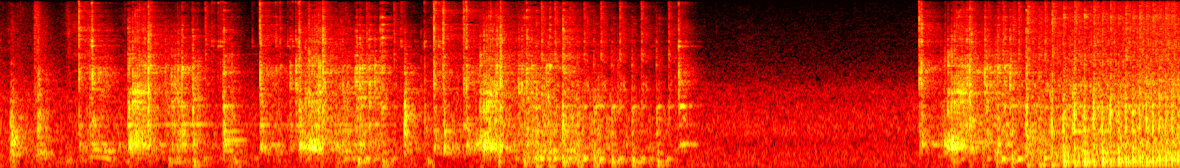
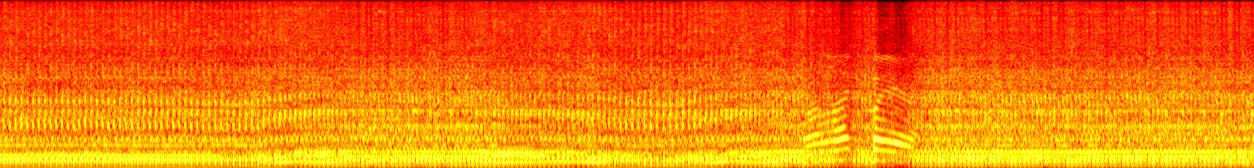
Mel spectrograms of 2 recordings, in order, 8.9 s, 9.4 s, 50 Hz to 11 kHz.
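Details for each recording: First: Rare Maytag Multi-Motor twin-cylinder model 72 with WICO magneto, newly rebuilt and first run with a new muffler: uneven popping beat that lurches, drops out and picks up again, hunting and missing; owner suspects it is starving for gas. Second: 1937 Maytag Model 72 twin-cylinder Multi-Motor with WICO magneto, under restoration, earlier starving for gas until refuelled: even, steady twin putter rising and falling cleanly as it's loaded and revved, no misses or knocks; runs healthy.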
